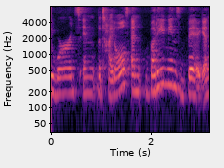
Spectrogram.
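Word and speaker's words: Badi: note about the pronunciation for this mascara because it's spelled B A D I which I foresee a lot of people calling baddy but it's buddy because Kofi is a South Asian brand and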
